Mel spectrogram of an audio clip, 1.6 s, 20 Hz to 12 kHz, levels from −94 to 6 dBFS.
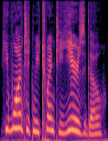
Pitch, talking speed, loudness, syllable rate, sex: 255 Hz, 220 wpm, -18 LUFS, 6.1 syllables/s, female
